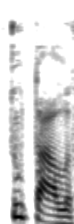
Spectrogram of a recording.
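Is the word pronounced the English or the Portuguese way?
Portuguese. It is said with Portuguese pronunciation.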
